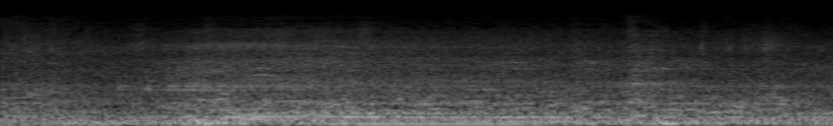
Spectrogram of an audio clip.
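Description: A motor vehicle's engine humming as it passes close by on the street, rising about a second in and easing off toward the end.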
